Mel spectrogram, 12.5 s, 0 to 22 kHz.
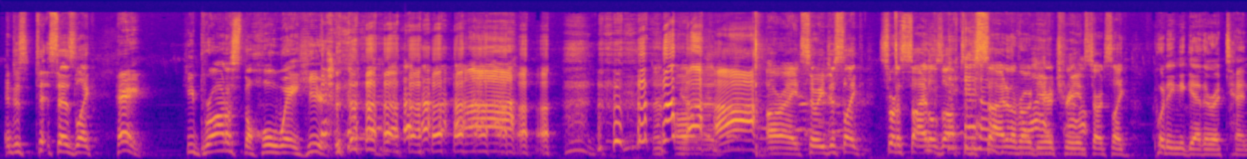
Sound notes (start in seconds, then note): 3.1 everyone laughs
